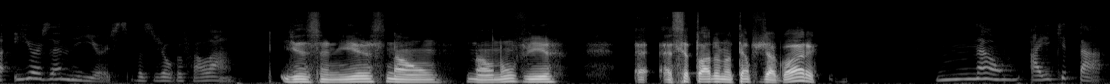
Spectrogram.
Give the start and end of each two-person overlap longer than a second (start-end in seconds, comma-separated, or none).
none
